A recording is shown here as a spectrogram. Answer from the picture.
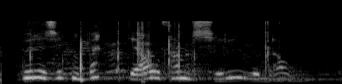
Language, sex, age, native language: Icelandic, male, 12, Icelandic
